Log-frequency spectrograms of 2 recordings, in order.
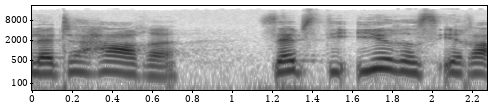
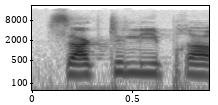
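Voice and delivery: plain reading voice

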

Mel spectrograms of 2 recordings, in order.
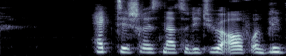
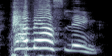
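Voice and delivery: shrieked insult, much higher and louder; scolding shriek; 11 semitones higher, 13 dB louder, slower than usual. Acted. Lucy shrieking at Natsu who caught her half-naked. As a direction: shriek it at him in outrage. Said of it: "schimpfte sie".

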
